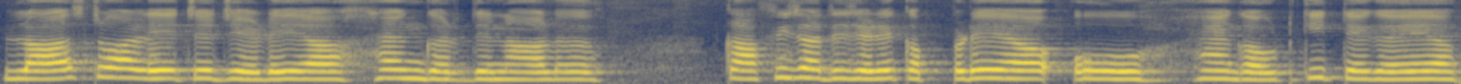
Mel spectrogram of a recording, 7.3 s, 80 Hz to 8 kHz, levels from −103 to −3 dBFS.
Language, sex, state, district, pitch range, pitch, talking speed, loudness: Punjabi, female, Punjab, Kapurthala, 260-285 Hz, 275 Hz, 140 wpm, -12 LUFS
